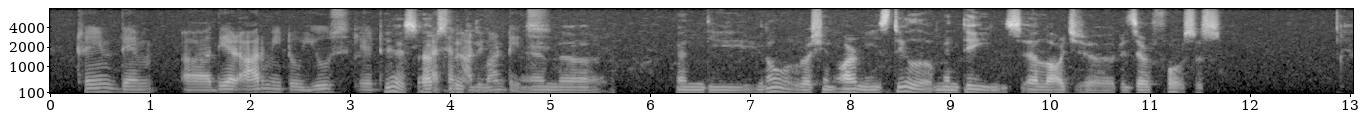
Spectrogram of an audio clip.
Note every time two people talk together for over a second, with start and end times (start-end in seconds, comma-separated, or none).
3.8-5.0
